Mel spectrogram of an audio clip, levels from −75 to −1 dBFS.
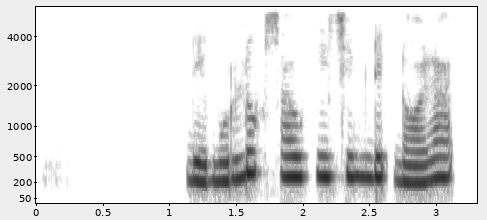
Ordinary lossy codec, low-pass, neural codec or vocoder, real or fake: Opus, 24 kbps; 5.4 kHz; none; real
